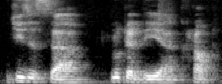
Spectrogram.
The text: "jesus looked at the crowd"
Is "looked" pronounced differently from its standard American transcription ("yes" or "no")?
yes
